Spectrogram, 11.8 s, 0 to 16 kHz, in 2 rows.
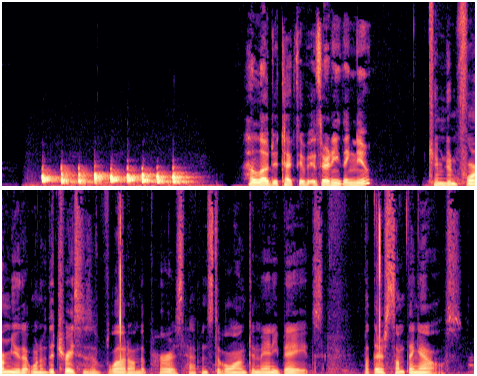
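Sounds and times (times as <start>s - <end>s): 
firm knocks on a wooden door: 0.5s - 2.5s
speech: 3.1s - 4.7s, 5.3s - 11.7s.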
